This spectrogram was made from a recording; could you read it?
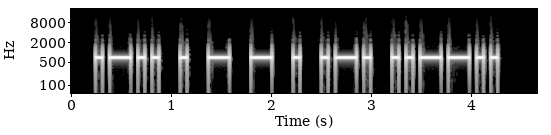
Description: Morse code, heard as a keyed tone, about 17 wpm, 700 Hz. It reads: LETTER?
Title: Sentences from Top 300 Words 17wpm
